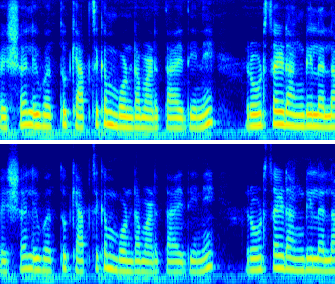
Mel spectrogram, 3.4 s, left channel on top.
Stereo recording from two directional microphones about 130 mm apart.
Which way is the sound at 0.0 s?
30° left (ahead or behind).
